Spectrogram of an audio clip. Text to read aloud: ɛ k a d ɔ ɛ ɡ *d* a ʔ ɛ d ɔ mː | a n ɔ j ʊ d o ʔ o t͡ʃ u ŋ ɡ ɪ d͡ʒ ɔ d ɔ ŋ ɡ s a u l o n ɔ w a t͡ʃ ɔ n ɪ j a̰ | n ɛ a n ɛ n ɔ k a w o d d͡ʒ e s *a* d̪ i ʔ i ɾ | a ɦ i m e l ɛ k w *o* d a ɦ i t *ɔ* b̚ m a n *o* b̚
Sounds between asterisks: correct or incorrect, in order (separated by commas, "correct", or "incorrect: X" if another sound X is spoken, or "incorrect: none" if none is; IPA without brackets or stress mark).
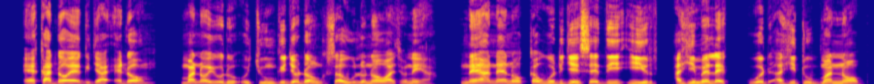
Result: incorrect: d͡ʒ, incorrect: e, correct, incorrect: u, incorrect: ɔ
